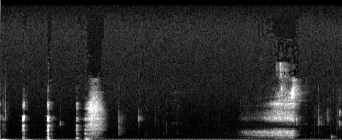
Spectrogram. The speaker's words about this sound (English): And your daddy is going to take a sip of coffee.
